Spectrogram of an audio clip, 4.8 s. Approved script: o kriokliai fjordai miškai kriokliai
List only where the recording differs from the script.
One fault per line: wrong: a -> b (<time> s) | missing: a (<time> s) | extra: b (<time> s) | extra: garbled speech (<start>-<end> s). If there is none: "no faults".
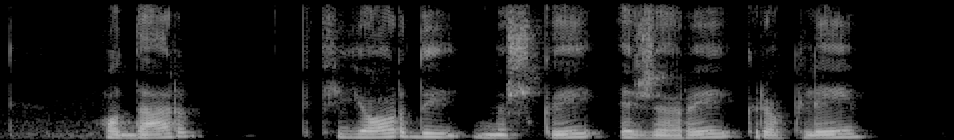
wrong: kriokliai -> dar (0.7 s)
extra: ežerai (3.2 s)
